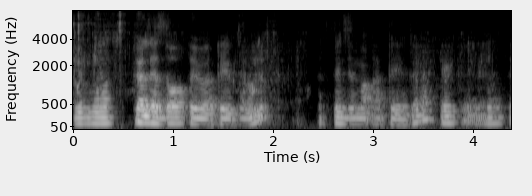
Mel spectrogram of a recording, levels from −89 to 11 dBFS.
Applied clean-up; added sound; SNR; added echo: neural mask model DeepFilterNet 3.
